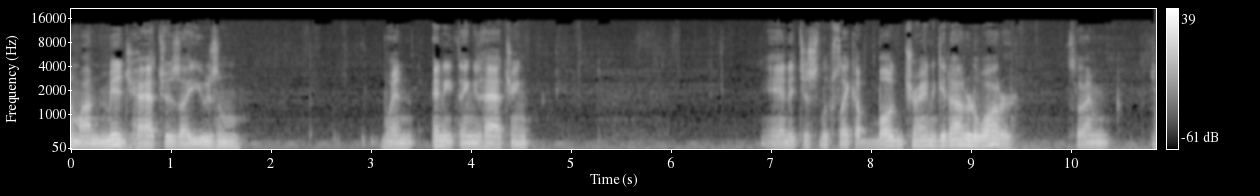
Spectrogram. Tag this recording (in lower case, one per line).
speech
